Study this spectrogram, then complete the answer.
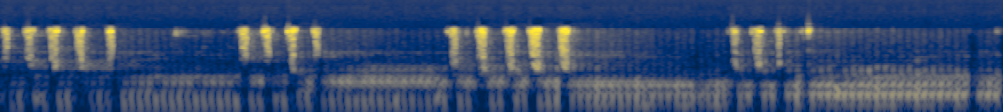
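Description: Nestling birds chirp in quick, shrill bursts close by.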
